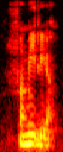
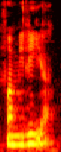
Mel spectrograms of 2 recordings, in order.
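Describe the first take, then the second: First: Familia with a short, run-together "-lia" ending; wrong pronunciation demo. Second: Familia with a long, clear "li" before the final "a"; careful Swahili pronunciation. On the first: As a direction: say familia quickly, gliding over the last syllables. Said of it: "I'm not saying". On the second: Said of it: "I'm saying familia". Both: Shown as a demonstration.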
